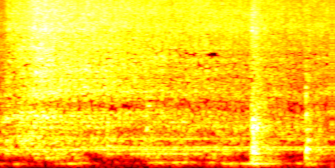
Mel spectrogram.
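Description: Hot tempering oil poured from a small pan into a pot of liquid, sizzling and hissing; the hiss starts suddenly and slowly fades. Two short clicks near the end.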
